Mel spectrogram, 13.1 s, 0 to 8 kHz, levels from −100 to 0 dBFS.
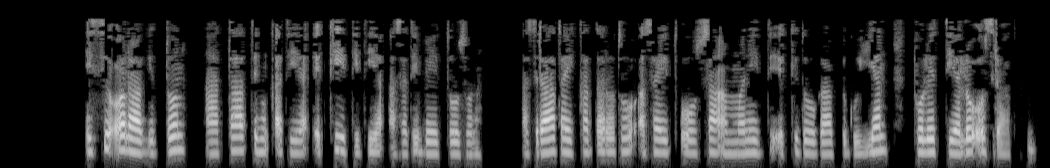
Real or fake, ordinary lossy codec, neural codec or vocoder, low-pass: real; MP3, 24 kbps; none; 7.2 kHz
